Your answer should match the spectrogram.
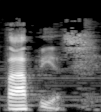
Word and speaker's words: Papias: And he quotes a man, his name is hard to pronounce, it's Papias.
